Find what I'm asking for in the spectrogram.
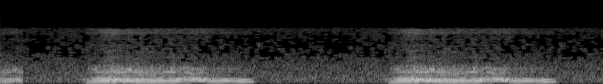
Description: This sleeping lady snores a bit. / And then her snoring turns her into a bit of monster.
